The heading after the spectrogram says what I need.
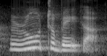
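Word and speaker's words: rutabaga: ना आपको मार्क तो यहां पर हम स्ट्रेस देंगे तो हम बोलेंगे रूट्स देगा क्या रूट बेगा तो अब ध्यान देते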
